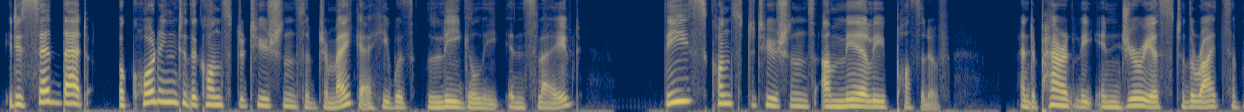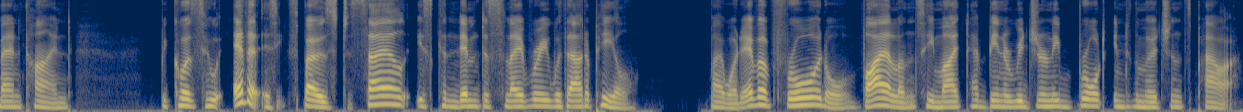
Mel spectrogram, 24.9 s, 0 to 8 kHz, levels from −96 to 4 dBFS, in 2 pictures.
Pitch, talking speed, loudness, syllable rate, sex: 165 Hz, 130 wpm, -21 LUFS, 4.9 syllables/s, female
